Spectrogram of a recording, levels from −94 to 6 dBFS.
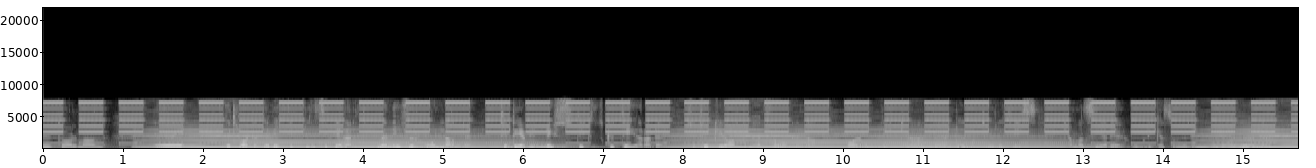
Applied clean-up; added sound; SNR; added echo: none; Bowed string instrument + Alarm; -4 dB; none.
